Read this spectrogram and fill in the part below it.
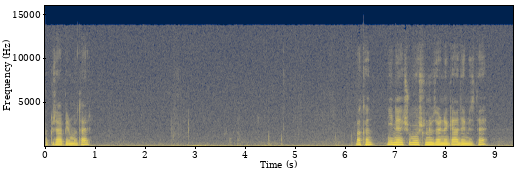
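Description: A crochet hook softly scrapes and clicks through yarn.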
